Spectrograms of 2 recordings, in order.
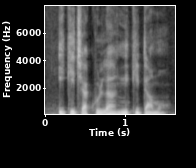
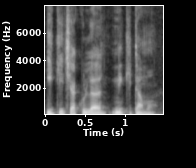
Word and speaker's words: Hiki chakula ni kitamu: is good, And so this is how you say it. You ready? Iki chakula nikitamo. All right. That's how you say that. All right. Iki chakula nikitamo.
